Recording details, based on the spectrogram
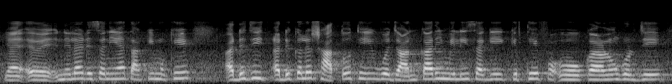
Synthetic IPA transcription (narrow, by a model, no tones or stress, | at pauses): jãːɪnəlaːɪɗɪsə̃nd̪iaːɦet̪aːkimũːkʰe | ɐɗʊ̆d͡ʑiːɐɗʊ̆kɐl̆ʃaːt̪ot̪ʰieʊɦod͡ʑaːnkaːɾimɪlisɐɡʱekɪt̪ʰefokɐɾəɽ̃õɡʱʊɾɪd͡ʑeː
